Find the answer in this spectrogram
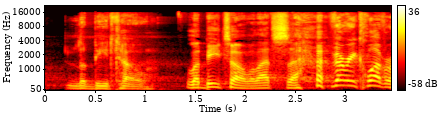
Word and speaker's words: LiBeatos: And but I will say it's spelled L-I-B-E-A-T-O-S. So it's not Libido, although we are a high-octane band. It's more like Libito.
